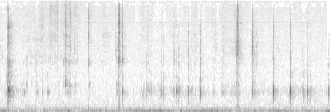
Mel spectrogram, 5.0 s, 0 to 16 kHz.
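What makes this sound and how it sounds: Fingertips and nails tap and scratch the sides and ridged bottom of a small, empty, clear plastic Dasani water bottle with a label and green cap as it is turned. About a dozen quick, hollow, plasticky taps with a mid tone near 720 Hz rise out of a soft, continuous scratching rustle. Each tap ends almost immediately.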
